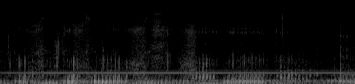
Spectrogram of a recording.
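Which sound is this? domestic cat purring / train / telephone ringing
domestic cat purring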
